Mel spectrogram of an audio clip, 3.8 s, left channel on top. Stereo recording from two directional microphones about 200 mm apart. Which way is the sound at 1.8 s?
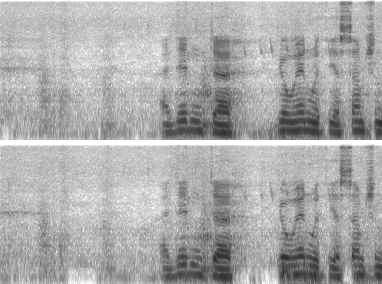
55° right (ahead or behind).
